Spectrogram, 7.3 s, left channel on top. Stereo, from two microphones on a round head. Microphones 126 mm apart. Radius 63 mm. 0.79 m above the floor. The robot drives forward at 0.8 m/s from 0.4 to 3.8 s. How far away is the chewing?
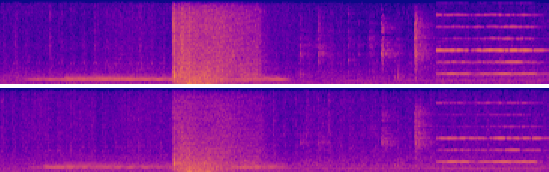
About 2 m.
